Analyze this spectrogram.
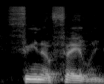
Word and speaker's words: phenolphthalein: You indicated that when you use the phenolphthalein, did I pronounce that right?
